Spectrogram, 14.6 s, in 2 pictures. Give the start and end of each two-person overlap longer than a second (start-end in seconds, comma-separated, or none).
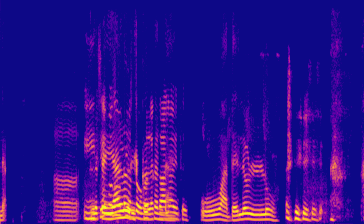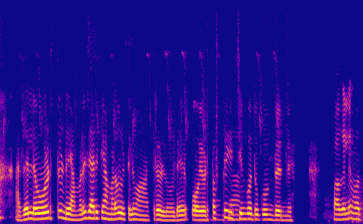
1.8-3.5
